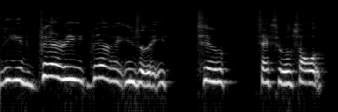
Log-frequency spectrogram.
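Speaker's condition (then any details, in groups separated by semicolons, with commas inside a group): Cerebral palsy; spasticity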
